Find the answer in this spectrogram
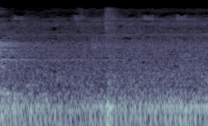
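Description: A pause in a man's speech over a microphone, leaving a steady low background rumble and hiss, with a faint click about a second in.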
